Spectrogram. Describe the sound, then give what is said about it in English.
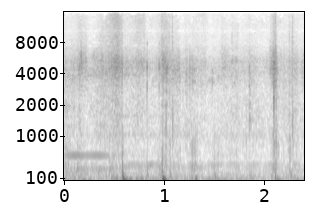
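Footsteps of someone walking, a few soft, irregular thumps over a steady background hum. “Still walking.”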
